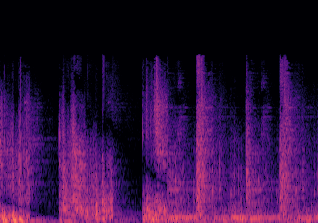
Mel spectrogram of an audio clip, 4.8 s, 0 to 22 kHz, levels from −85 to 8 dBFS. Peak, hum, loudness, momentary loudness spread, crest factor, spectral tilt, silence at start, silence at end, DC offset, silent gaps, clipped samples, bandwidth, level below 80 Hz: -14 dBFS; none; -32 LUFS; 9 LU; 16 dB; -6 dB/octave; 0 s; 0 s; under 0.1%; none; under 0.1%; 8.4 kHz; -34 dBFS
